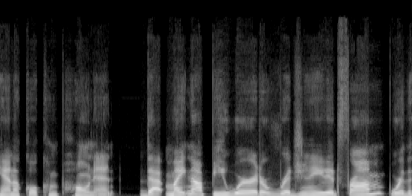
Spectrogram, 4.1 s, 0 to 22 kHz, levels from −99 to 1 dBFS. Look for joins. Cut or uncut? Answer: uncut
